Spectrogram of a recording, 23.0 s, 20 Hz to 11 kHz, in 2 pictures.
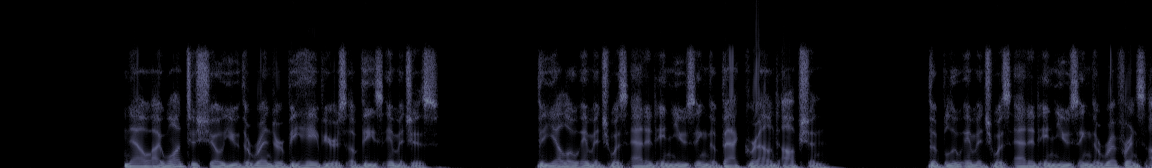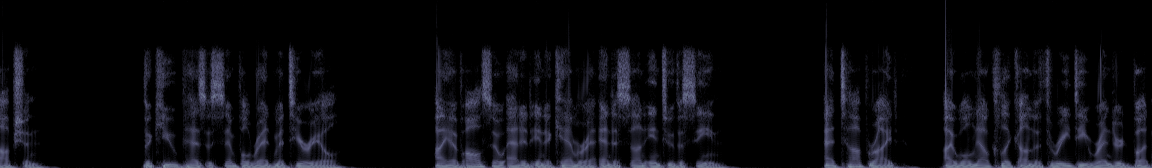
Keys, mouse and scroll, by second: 9.1-22.8 middle drag, 22.8 click.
